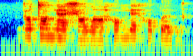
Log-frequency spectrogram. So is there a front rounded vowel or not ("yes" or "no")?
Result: yes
